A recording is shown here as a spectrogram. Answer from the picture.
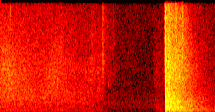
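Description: A single sharp knock about one and a half seconds in, from a wooden butter mould struck down on a metal worktable, with a short ringing tail.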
